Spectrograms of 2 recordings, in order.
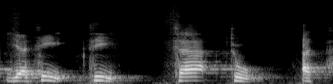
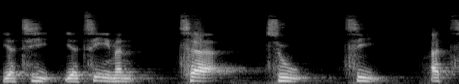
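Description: First: ت in يتي، تي، تو، أت released with a clean puff of air; correct ta with hams. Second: ت in يتيما، تا، تو، تي، أت hissed into "ts"; ta tinged with sin. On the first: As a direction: separate syllables, ت airy without any س. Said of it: "إذن نقول هكذا". (نطق التاء مهموسة صحيحة) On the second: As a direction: demonstrate the faulty ت with an س sound after it. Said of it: "يشرب التاء رائحة السين". (نطق التاء برائحة السين خطأً) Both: Shown as a demonstration.

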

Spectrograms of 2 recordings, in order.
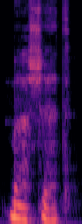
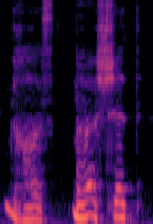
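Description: First: High wailing cry over a lost hatchet; child's lament, voice raised; boy's cry. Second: Higher, desperate begging wail; child pleading for his hatchet; pleading lament. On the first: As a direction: wail it out, lamenting. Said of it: "s'exclamait-il". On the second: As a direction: beg for mercy, near tears. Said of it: "remplit la combe de ses lamentations". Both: A narrator's reading.

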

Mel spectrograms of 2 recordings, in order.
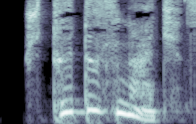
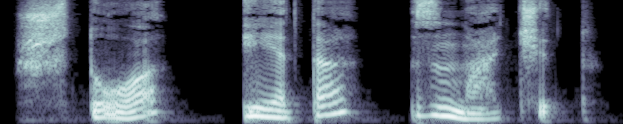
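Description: First: High-pitched, quick question; brisk puzzled little character; puzzled ant. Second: Extremely drawn-out, puzzled question; ponderous snail voice; slow snail. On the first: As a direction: ask high, then drop at the end. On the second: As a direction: leave gaps between slow words. Same slow snail character. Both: A narrator's reading.

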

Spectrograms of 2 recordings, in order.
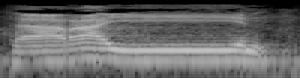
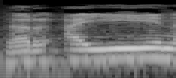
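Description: First: ترين drawn out slowly, with no glottal stop; hamza dropped. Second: ترأين with a glottal stop after the r; ترأين in full, hamza pronounced between r and a; original form with hamza. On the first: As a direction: say ترين as ta-ra-yiin, gliding without a hamza. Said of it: "ثم حذفت الهمزة تخفيفا فصار". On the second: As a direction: say ترأين as tar-'a-yiin, sounding the hamza. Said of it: "الآن كيف". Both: Shown as a demonstration.

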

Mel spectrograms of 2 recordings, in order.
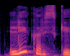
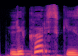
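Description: First: ЛІ́карський, opening syllable stressed; stress on first syllable. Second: ЛіКА́РСЬКИЙ, stress on КАР; stress on second syllable. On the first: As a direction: say Лікарський stressing ЛІ. (наголос на першому складі: лі́карський) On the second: (наголос на другому складі: ліка́рський) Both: Shown as a demonstration. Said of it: "місце наголосу впливає на значення".

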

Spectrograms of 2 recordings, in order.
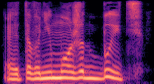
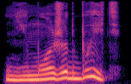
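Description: First: High, loud cry of denial; shrieked disbelief. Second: Slow, astonished disbelief; surprised. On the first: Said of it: "заверещала Ольга". (визгливо, с отчаянием) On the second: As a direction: draw it out in amazement. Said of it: "удивился врач". (удивлённо, растягивая слова) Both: A narrator's reading.

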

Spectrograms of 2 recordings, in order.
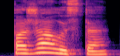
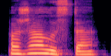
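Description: First: A pleading shout, a little raised; desperate cry. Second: A shaky, frightened please; trembling plea. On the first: Condemned girl cries out to the jeering crowd for mercy. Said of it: "крикнула я". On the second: Condemned girl begs her judge, trembling and pleading. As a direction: beg for her life with a trembling voice. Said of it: "взмолилась я дрожащим голосом". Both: A narrator's reading.

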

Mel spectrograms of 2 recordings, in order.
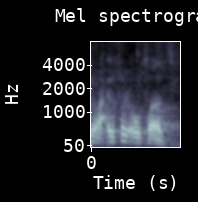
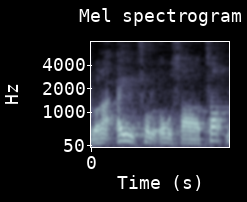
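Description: First: "العصاة" ending in -ti; quick counterexample, "العصاة" closed on -ti; wrong -i ending. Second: "العصاة" ending in a clear -ta; accusative ending -a. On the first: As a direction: say "العصاة" as al-usaati. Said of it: "ما تقولش". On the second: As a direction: say "العصاة" as al-usaata. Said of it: "ما تقولش رأيت العصاة". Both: Shown as a demonstration.

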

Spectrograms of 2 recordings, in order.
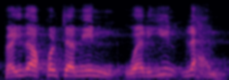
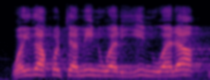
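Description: First: من ولي said without nunation, as a mistake; wrong recitation. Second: ولي ولا run together without a break; wrong recitation. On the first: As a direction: say من ولي dropping the tanween, flat and slow. (قراءة خاطئة بدون تنوين في من ولي) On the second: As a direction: glide straight from من ولي into ولا, no pause. (وصل من ولي ولا بلا سكت) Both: Shown as a demonstration.

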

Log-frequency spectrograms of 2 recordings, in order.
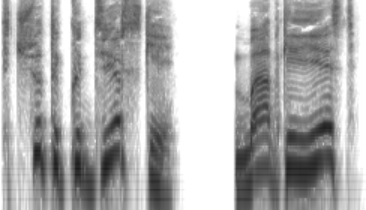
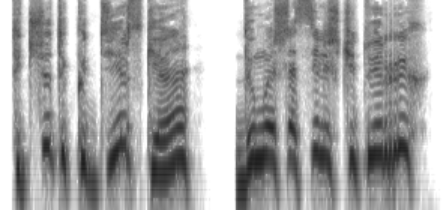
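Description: First: High, slow bullying thug voice; russian street thug. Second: Russian street thug. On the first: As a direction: lean in like a menacing punk. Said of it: "набычился тот". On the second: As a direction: sneer like a cocky street punk. Thug challenges narrator. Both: Acted.

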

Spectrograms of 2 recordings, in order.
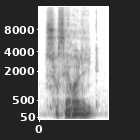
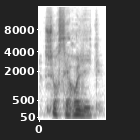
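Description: First: RELIQUES rising as a question. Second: RELIQUES falling to a firm close; solemn confirmation. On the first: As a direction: ask it, lifting the end on "reliques". Queen asks bishop to swear on relics. (interrogation, « reliques » qui monte) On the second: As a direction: confirm it, dropping the end on "reliques". Bishop confirms his oath. (affirmation solennelle, « reliques » qui descend) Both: Acted.

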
